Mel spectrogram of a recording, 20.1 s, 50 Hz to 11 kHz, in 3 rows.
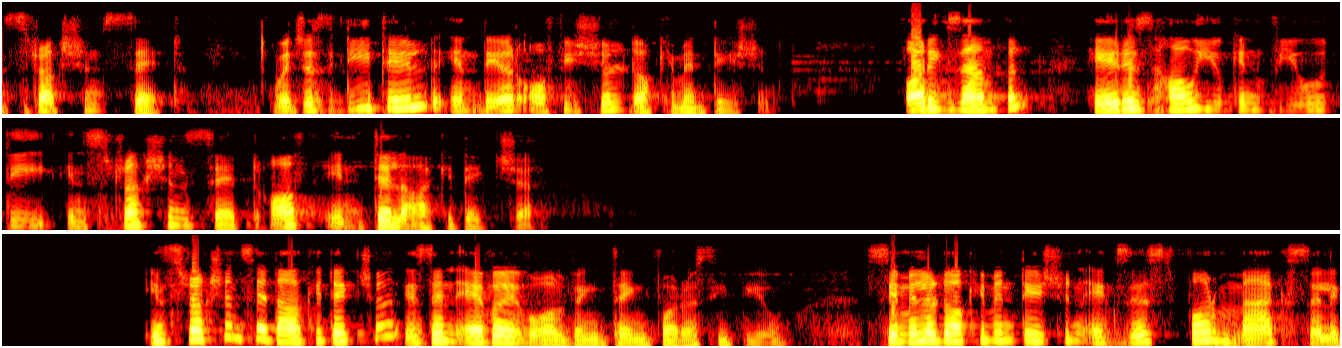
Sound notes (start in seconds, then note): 9.7 silence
